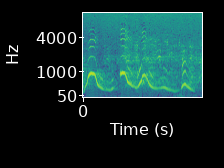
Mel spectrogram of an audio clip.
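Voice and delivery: high repeated woo howls; dog-like whooping. Pretend. Host mimicking the barking church with high woo howls. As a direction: howl like a happy dog.

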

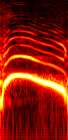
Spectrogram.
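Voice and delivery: high, drawn-out "woo"; joyful high-pitched hoot; celebratory whoop. Real, not acted. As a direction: let out a long high whoop. Celebrates end of age creams.

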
